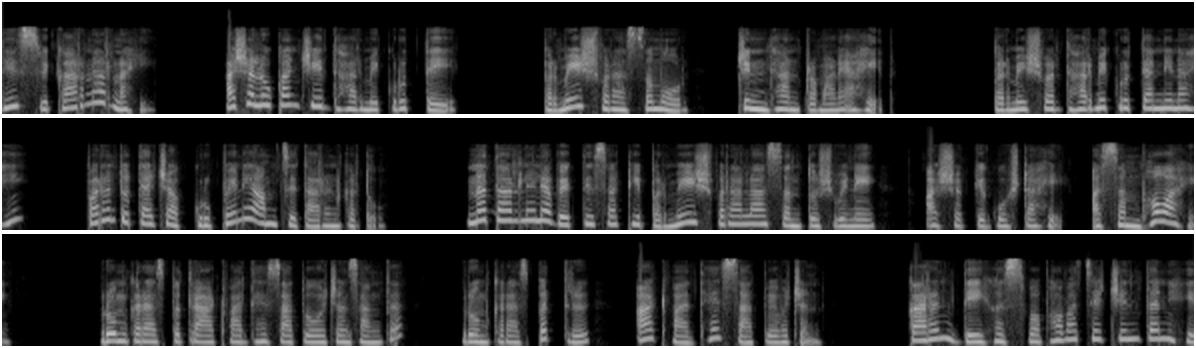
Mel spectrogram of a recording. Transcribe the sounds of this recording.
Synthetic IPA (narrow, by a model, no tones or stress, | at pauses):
d̪ʱiːsʋikaɾɳaɾnaɦi | əɕalokãɲt͡ɕiːd̪ʱaɾmikɾut̪ːe | pəɾmeɕʋəɾasəmoɾ | t͡ɕind̪ʱjanpɾəmaɽ̃ḛaɦḛt̪ | pəɾmeɕʋəɾd̪ʱaɾmikɾut̪janːiːnaɦi | pəɾənt̪ut̪jat͡ɕjakɾupeneamt͡set̪aɾəɳkəɾt̪o̰ | nət̪aɾleljaʋjək̚t̪isaʈʰiːpəɾmeɕʋəɾalasənt̪oɕʋine | aɕəkjəɡoʂʈaɦḛ | əsəmbʱəʋaɦe | ɾomkəɾaspət̪ɾəaʈʰʋad̪ʱjasat̪ʋeʋət͡ɕənsãŋɡ̚t̪əː | ɾomkəɾaspət̪ɾə | aʈʰʋad̪ʱjasat̪ʋeʋət͡ɕən | kaɾəɳd̪ehəsʋəbʱaʋat͡set͡ɕint̪ənhe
